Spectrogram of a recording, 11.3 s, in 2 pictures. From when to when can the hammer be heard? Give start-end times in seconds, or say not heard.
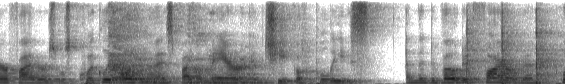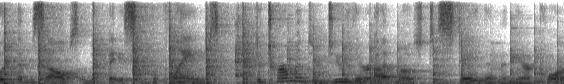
4.7-11.2.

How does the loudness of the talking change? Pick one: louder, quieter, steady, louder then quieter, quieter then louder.
steady.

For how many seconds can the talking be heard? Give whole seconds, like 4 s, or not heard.
11 s.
